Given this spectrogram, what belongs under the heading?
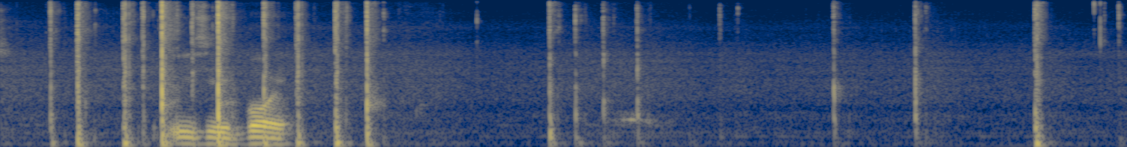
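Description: Sparse clicks of a computer keyboard as HTML code is typed, crisp close keystrokes in uneven bursts with long quiet gaps, a brief stretch of speech near the start.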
